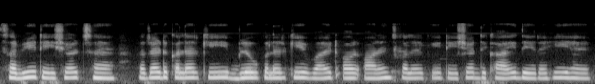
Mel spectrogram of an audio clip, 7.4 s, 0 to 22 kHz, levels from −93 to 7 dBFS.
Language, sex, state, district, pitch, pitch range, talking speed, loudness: Hindi, female, Uttar Pradesh, Lucknow, 220 Hz, 210-225 Hz, 170 wpm, -17 LUFS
